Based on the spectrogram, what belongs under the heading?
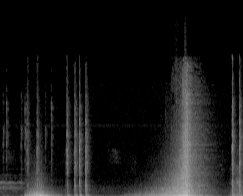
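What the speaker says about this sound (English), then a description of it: "That thing right there, the whoosh." Two broad whoosh sweeps rise and fall, each building to a loud peak, with short clicky transient hits before and after them as a sound effect sample.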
